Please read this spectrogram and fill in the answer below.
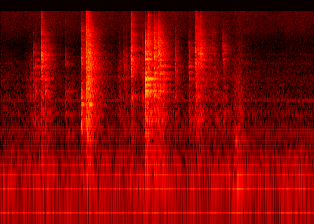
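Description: Kitchenware clattering as it is handled: about five knocks and rattles of dishes and utensils, the loudest two near two and three seconds in, some ringing briefly.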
